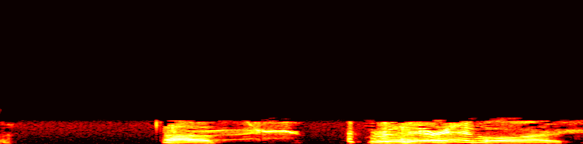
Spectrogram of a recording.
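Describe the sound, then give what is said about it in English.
A cat yowls twice in close succession, each cry loud, drawn-out and wavering in pitch, the second longer and more strained, with a brief squeak between them. “What are you juggling cats over there?”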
